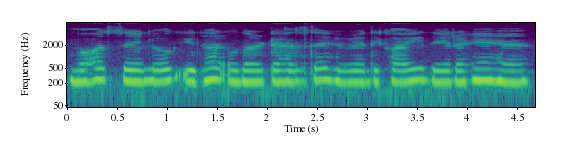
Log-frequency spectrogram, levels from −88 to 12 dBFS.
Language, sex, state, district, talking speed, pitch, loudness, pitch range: Hindi, female, Uttar Pradesh, Lucknow, 140 wpm, 220 Hz, -13 LUFS, 215-235 Hz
